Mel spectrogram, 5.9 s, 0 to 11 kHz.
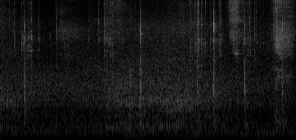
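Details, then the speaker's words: Second-gen Dodge Ram with 5.9 Cummins on a lift, front tires off: quiet, uneven single clicks about once a second as the hub is turned by hand, with something dragging inside the rotor; worn, rusty front axle universal joint. "That little something dragging on the inside of that rotor. That clicking you hear is that U-jint."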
